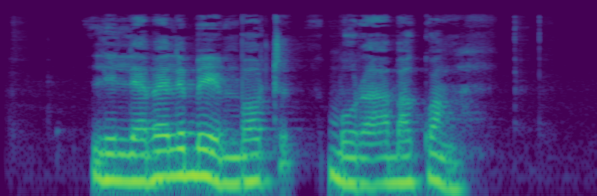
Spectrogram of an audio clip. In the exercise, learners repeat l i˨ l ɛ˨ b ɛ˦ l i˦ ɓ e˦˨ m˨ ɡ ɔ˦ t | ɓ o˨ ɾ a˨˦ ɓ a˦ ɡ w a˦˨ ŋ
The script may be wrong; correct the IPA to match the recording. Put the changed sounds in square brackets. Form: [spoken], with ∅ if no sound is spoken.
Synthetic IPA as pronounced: l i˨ l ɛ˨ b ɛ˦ l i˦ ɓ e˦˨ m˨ [b] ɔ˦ t | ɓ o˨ ɾ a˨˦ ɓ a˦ [k] w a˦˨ ŋ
